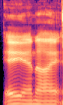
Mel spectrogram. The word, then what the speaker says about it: Anima: A-N-I-M-A.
